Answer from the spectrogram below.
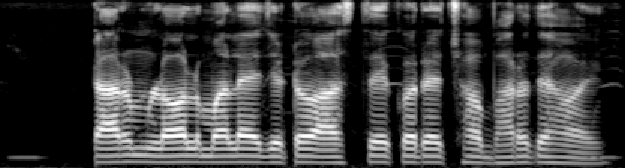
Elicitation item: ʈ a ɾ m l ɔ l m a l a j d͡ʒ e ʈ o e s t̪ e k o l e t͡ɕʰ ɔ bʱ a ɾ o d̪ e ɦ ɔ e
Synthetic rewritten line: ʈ a ɾ m l ɔ l m a l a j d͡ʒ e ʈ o a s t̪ e k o ɾ e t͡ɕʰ ɔ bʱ a ɾ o t̪ e ɦ ɔ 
